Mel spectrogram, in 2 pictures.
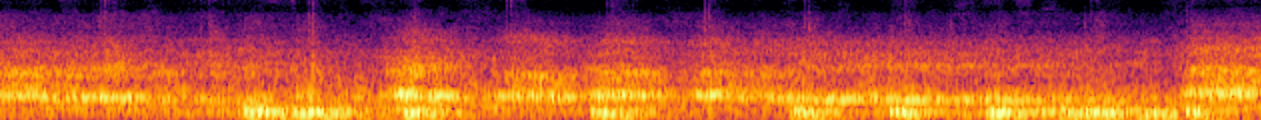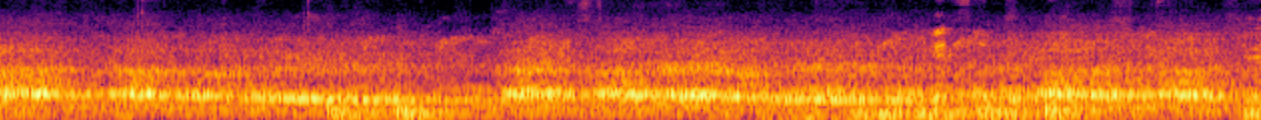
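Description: A large stadium crowd chants and sings loudly in unison outdoors.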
